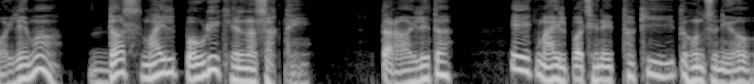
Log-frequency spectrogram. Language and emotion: Nepali, sad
